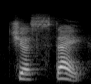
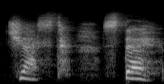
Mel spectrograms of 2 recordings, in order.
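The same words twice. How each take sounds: First: The shared s-t sound is said only once. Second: Both s-t sounds are said fully and separately. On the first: The speaker calls it right. "Two S T go together. You just say one" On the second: The speaker calls it wrong. "Don't have to say just stay. Oh my god, too long and then too tiring"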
